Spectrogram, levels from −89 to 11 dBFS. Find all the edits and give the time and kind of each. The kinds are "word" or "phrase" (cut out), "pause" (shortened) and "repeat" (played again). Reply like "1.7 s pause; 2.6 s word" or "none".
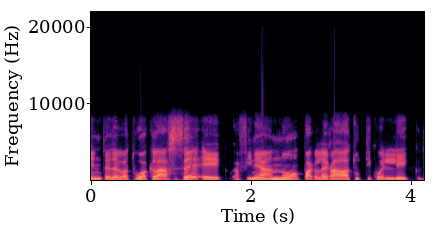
none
